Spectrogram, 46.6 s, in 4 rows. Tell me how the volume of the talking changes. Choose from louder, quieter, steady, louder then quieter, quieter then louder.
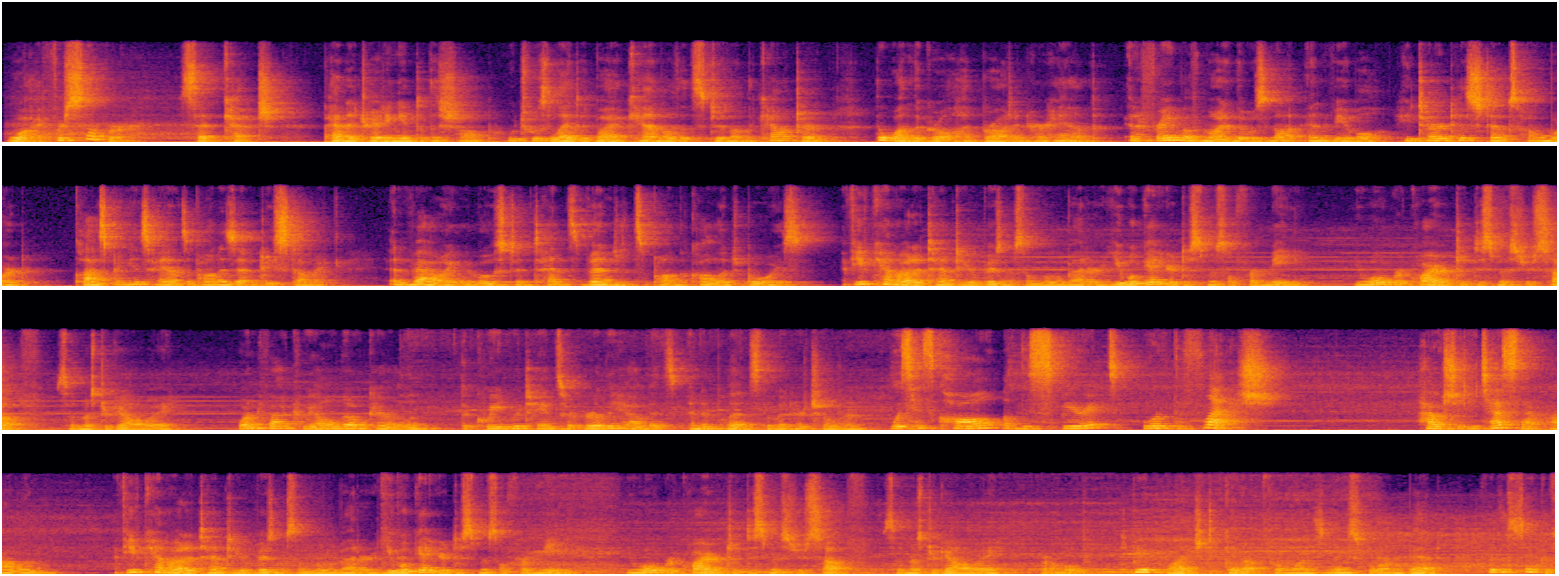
steady.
